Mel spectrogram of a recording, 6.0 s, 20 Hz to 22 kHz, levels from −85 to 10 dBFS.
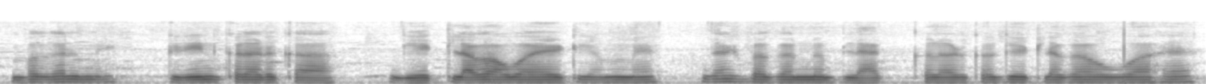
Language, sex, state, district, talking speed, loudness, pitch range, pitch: Maithili, male, Bihar, Supaul, 210 wpm, -29 LUFS, 115-125 Hz, 120 Hz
